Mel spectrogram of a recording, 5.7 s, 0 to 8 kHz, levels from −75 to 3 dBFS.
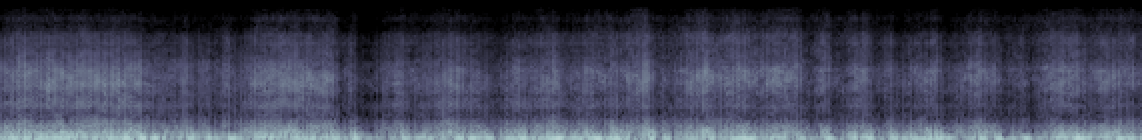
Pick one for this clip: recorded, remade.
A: remade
